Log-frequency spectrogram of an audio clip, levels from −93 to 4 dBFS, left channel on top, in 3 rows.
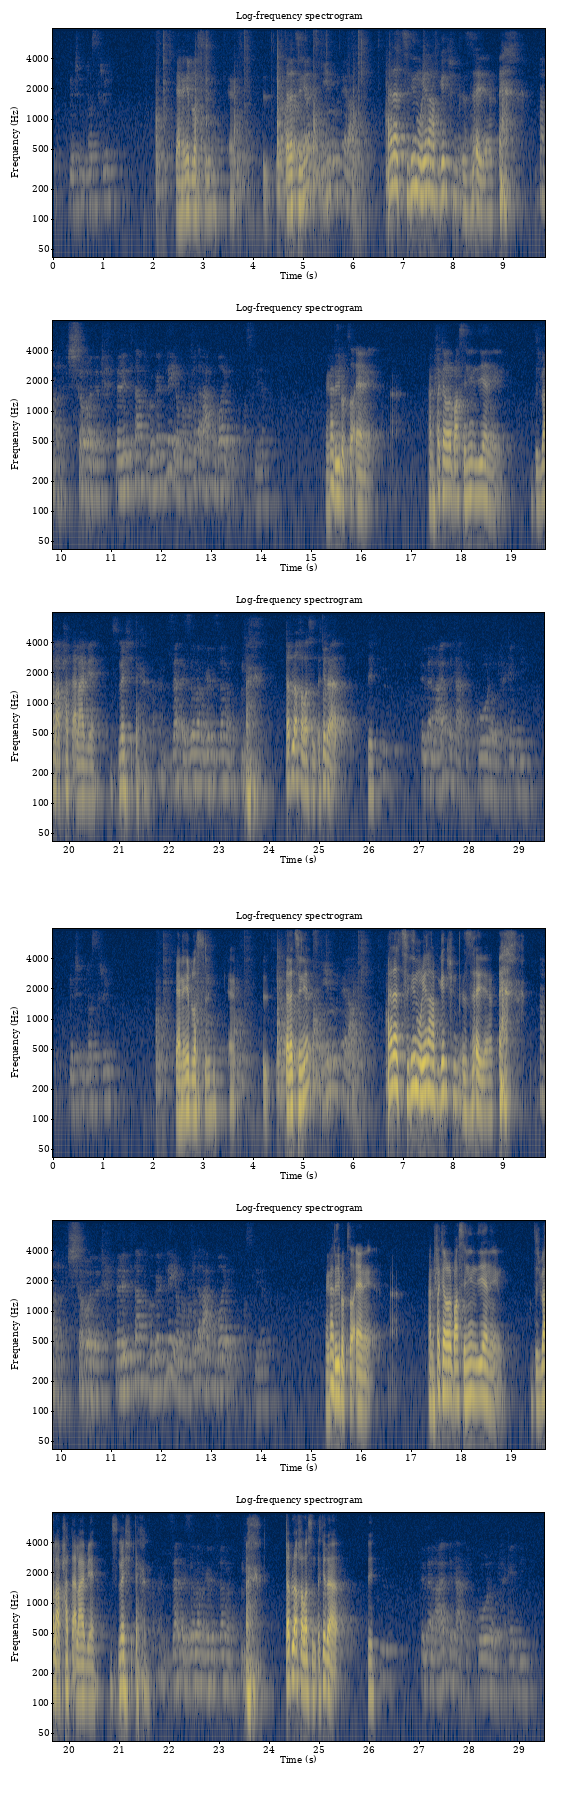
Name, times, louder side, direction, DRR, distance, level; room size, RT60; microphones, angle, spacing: voice 1, 0.3-1.1 3.0-3.5 4.4-6.1 8.1-8.4 9.7-14.1 21.5-23.7 25.0-25.3 26.2-26.4 27.0-29.1, equal, 10° right, -2 dB, 2.7 m, -40 dB
sound 1, 2.0-2.3 2.8-3.1 3.6-4.0 4.4-5.5 5.9-7.0 7.4-7.7, left 1 dB, 25° left, 1.5 m, -39 dB
voice 2, 2.5-3.3 3.5-3.6 4.2-4.3 4.7-5.1 6.7-9.3 15.3-16.2 17.3-18.8 19.5-21.6 23.5-23.8 24.3-25.4 26.0-26.1, right 7 dB, 65° right, 15 dB, 0.3 m, -22 dB
8.5 x 7.1 x 7.3 m, 0.91 s
head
